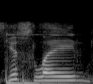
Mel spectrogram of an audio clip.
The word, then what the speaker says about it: Ghislaine: So, Ghislaine, Ghislaine. I never had a Maxwell. How do you say it? Ghislaine? – I think you don't say the G.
